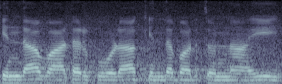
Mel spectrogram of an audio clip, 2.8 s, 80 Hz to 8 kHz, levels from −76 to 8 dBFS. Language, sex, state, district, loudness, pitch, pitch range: Telugu, male, Telangana, Komaram Bheem, -16 LUFS, 120 Hz, 120-125 Hz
